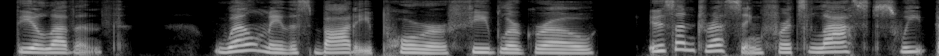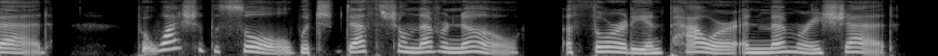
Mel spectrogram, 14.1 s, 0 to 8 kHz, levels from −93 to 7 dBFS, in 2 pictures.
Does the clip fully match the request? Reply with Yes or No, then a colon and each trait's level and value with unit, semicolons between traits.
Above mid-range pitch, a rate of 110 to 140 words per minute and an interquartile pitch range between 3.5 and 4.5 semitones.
Yes: high, 220 Hz; slow, 135 wpm; average, 4.2 semitones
